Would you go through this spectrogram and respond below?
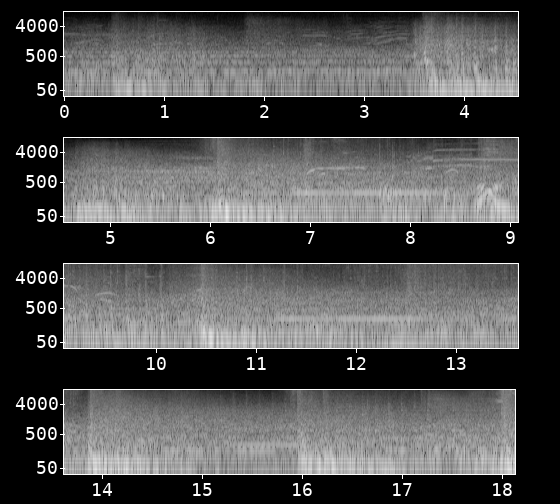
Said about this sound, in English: Ruh-roh. What is that? So it's a storm?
